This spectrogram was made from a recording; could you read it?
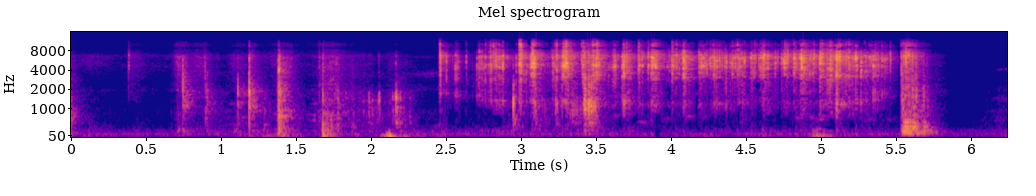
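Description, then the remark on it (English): A few sharp clicks and taps, then a steady, bright clattering rattle of five dice being shaken and rolled for a knowledge roll for about three seconds before it stops abruptly. No one speaks. “And then I need to do a knowledge roll. Oh, I get 5 dice.”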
